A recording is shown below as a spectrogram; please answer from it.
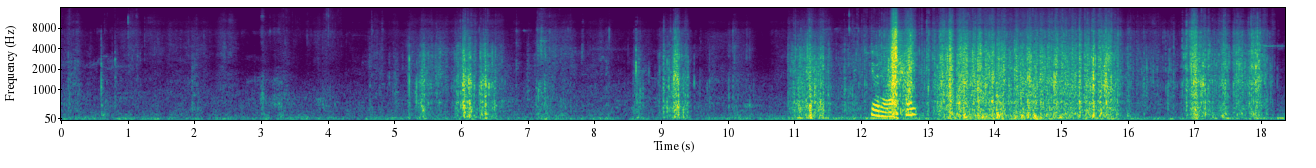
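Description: Handfuls of dry compost mix, soil with dried leaves and tiny twigs, being scooped and packed into a plastic grow bag: rustling and crackling, with the plastic bag crinkling. It comes in scattered strokes at first and turns dense and continuous in the second half.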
